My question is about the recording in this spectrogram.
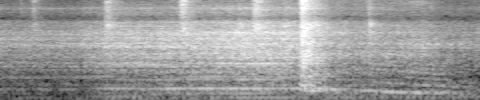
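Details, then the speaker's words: Generator set starting automatically in auto mode during emergency-function testing: a steady hum with a whine that rises and settles as the set comes up to speed; an even, healthy start. "artinya emergensinya udah berhasil. Ini emergensi ketika mode auto gitu ya."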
